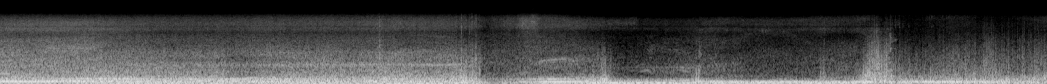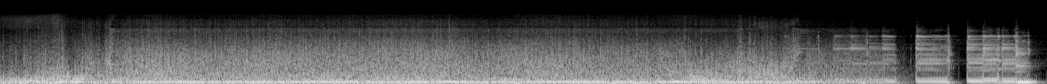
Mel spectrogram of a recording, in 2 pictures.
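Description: Wind roars hard past an open door.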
